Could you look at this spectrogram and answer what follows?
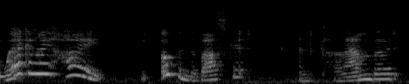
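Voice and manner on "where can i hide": panicked. Acted. Eddie panicking.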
